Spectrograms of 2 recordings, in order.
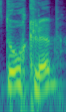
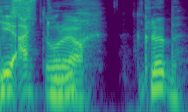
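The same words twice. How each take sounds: First: Stor and klubb run together as one word. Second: A short pause separates stor and klubb. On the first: It is a club with a long record of trophies. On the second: It is a club that is simply big.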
